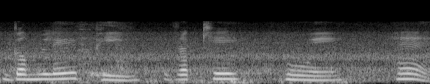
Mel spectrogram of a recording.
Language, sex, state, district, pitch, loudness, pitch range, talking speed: Hindi, female, Madhya Pradesh, Dhar, 230 Hz, -17 LUFS, 210-250 Hz, 70 wpm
